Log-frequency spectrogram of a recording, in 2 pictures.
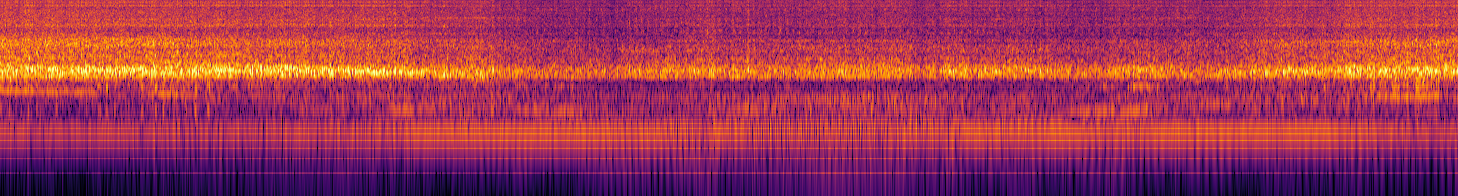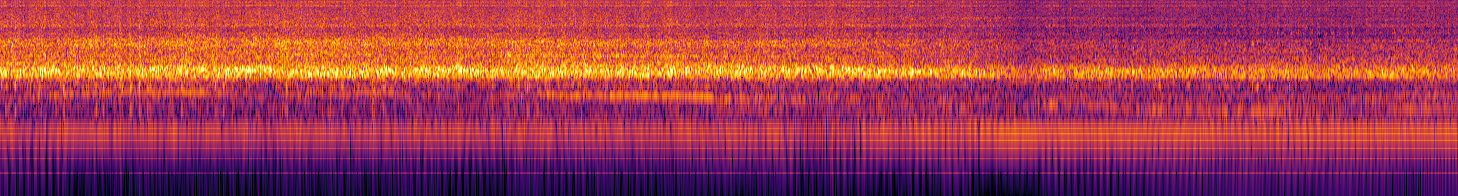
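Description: Super Decathlon's four-cylinder Lycoming engine and propeller droning steadily in aerobatic flight, heard from a camera mounted outside on the wing strut.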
